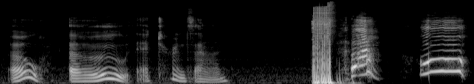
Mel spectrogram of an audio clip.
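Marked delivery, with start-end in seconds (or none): 3.1-4.7 sharp high startled cries; startled yelp. Real, not acted. Startled by the device, sharp high yelps. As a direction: jump at the sudden zap.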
